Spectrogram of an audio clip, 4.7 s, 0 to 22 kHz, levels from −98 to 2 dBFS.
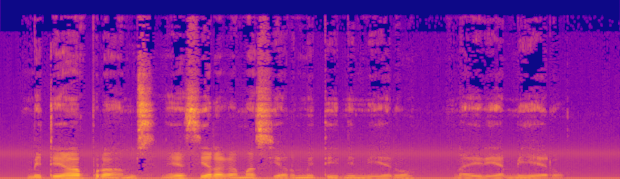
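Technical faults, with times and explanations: Throughout: mains buzz. A steady, raspy buzz sits under the speech at a level not far below it, roughly 15 dB down. It comes from sharp switching spikes, twice per 60 Hz cycle, leaking in through a dimmer, rectifier or poor shielding. The spikes' harmonics of 60 Hz climb well into the kilohertz range. On a spectrogram this shows as a comb of evenly spaced horizontal lines running the full clip; the waveform carries a repeating spiky pattern every 8.3 ms.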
